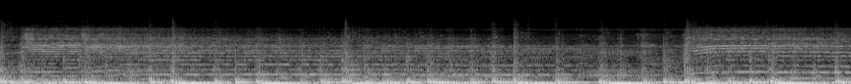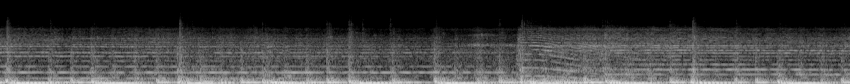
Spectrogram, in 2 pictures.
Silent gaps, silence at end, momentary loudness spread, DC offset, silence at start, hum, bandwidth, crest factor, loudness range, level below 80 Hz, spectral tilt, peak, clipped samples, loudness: none; 0 s; 4 LU; under 0.1%; 0 s; none; 5.8 kHz; 12 dB; 1 LU; -18 dBFS; -8.5 dB/octave; -4 dBFS; under 0.1%; -18 LUFS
